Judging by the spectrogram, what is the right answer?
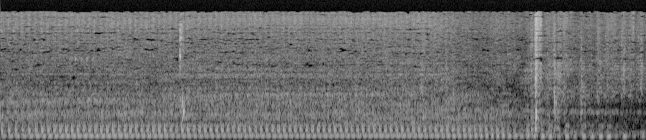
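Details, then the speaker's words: Honda Grand/Legenda single-cylinder motorcycle after cam chain replacement idles at a steady, even beat with no rattle from the top end. The earlier noise came from a worn or loose cam chain; normal idle. "sekarang mah gak terlalu bunyi ya guys gak terlalu berisik atau gak terlalu elektrik ya guys"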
